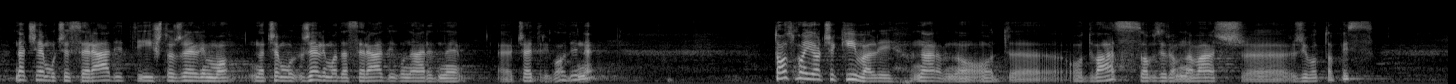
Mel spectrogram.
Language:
Croatian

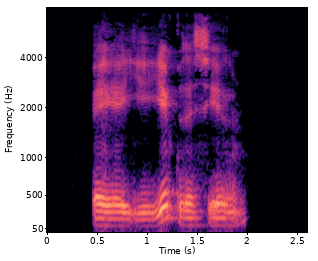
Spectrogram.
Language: Kabyle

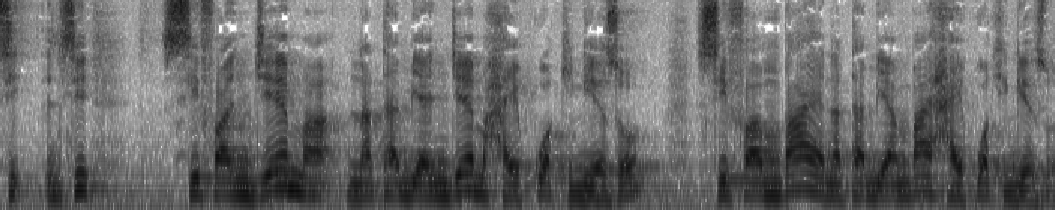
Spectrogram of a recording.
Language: Swahili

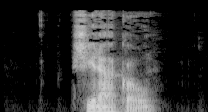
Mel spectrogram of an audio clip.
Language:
Slovak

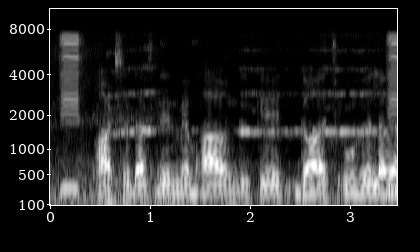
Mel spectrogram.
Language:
Magahi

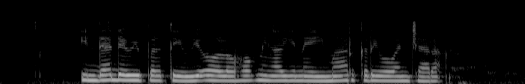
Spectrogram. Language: Sundanese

